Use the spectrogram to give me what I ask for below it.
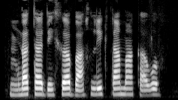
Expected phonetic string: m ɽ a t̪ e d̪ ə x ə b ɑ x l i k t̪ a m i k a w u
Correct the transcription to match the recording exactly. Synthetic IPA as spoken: m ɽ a t̪ a d̪ ə x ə b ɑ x l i k t̪ a m a k a w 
